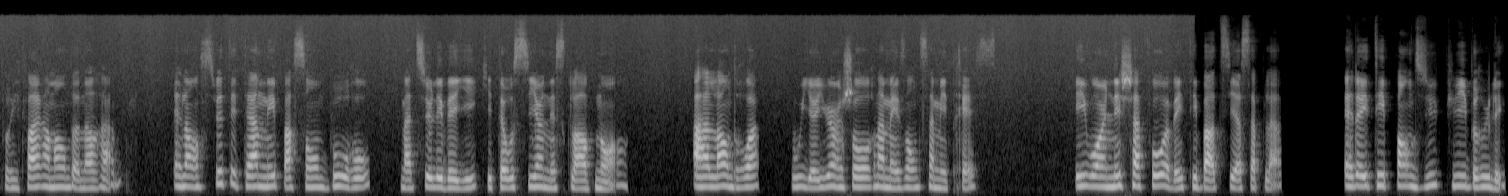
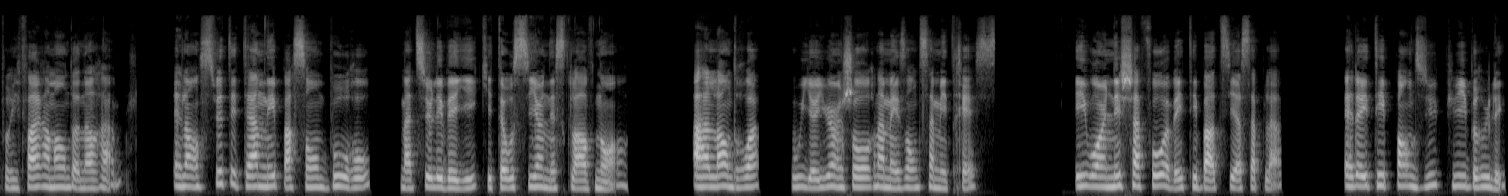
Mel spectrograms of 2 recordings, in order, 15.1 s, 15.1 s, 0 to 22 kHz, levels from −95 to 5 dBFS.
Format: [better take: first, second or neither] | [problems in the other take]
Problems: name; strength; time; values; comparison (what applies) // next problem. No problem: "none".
second | hiss; noticeable; until 12 s; 15 dB below the speech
